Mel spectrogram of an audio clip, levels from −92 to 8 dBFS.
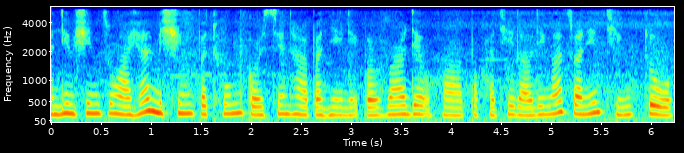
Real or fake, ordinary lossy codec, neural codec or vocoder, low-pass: real; MP3, 32 kbps; none; 5.4 kHz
